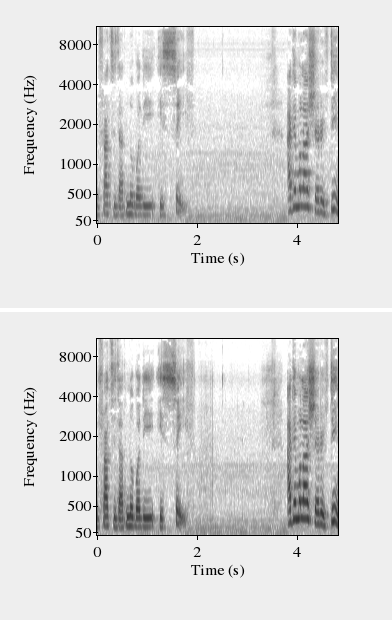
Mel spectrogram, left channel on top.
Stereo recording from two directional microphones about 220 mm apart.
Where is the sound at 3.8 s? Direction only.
15° right (ahead or behind).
